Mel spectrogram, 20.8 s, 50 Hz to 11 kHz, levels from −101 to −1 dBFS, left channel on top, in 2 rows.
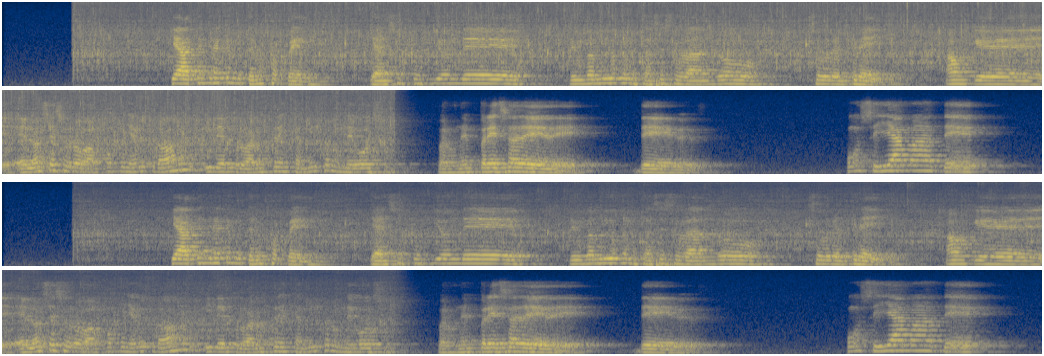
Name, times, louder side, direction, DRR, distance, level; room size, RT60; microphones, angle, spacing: sound 1, 0.7-14.3, left 9 dB, 70° left, 0.6 m, -34 dB
voice 1, 1.7-3.1 3.7-5.2 5.7-7.6 8.1-9.0 9.4-14.3 14.8-16.1 16.7-17.4 18.8-20.1, left 2 dB, 30° left, 4 dB, 0.9 m, -26 dB
10.0 x 8.4 x 5.4 m, 0.86 s
head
